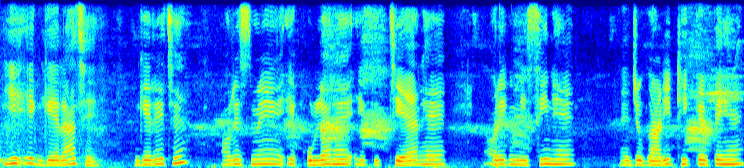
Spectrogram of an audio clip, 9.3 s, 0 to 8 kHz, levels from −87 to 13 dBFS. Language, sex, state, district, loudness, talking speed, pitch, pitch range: Hindi, female, Odisha, Sambalpur, -17 LUFS, 150 wpm, 210 Hz, 195-220 Hz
